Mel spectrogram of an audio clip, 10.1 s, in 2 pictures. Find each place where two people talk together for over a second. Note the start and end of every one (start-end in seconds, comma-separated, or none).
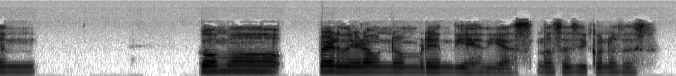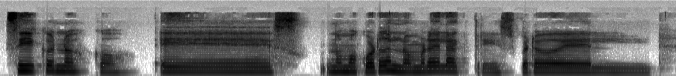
none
